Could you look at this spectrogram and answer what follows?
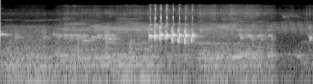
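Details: Female sooty-headed bulbul in breeding condition calling to a male: a brief, rapid chatter of about nine sharp, ringing notes packed into just over half a second, set against a low, steady background hum.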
